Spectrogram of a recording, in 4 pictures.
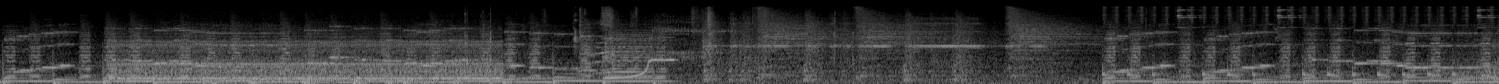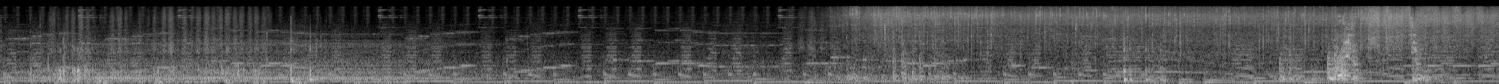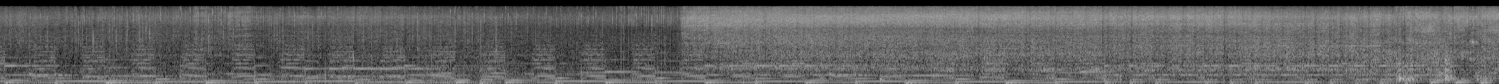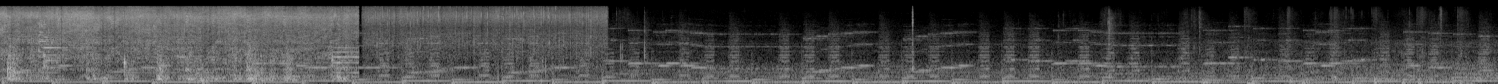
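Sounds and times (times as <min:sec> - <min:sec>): background music with bass line: 0:00.0 - 0:06.7, 0:11.0 - 0:59.9
food sizzling in hot oil: 0:23.2 - 0:51.1.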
